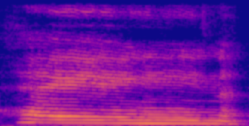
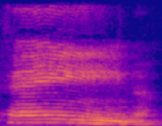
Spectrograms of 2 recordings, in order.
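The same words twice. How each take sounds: First: Pain drawn out slowly, sound by sound; slow stretched blending. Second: Pain said quickly as one word; said fast. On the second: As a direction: snap Pain together quickly. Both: Shown as a demonstration. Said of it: "Say it fast".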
